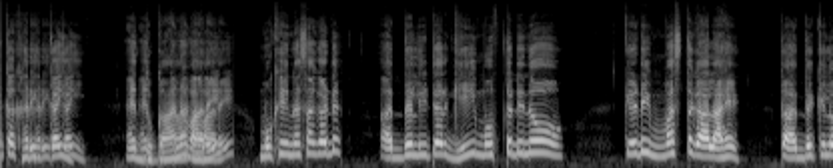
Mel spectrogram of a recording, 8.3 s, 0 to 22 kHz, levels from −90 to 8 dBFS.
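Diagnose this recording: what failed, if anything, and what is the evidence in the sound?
The likely failure is in the driver or buffer stage: a slower second capture path mixed the same speech back in a second time. From 0.30 s to 2.32 s a doubled audio track is audible, with a full-band copy trailing the original by roughly a tenth of a second at about 5 dB lower. The copy has no decay or room colour, so it sounds like a hard slapback rather than reverb, and it starts and stops abruptly at those two times.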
